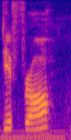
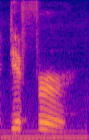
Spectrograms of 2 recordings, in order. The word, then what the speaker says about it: differ: of focus for you saying instead of diff raw we want to say differ all right so let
